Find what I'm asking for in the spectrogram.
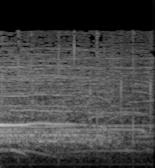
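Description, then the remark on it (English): An audience screams and cheers together in a big, sustained roar of many voices, loud, with individual shouts and whoops poking out as the noise slowly fades slightly. “Somebody scream right there. Just scream. Just scream. Scream. Scream.”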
